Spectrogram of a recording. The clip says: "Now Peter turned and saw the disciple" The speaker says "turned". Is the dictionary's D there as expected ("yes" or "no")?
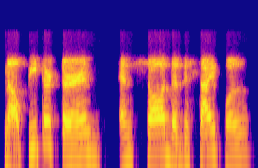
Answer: yes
